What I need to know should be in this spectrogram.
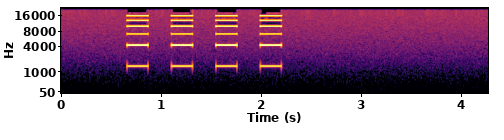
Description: Beep code, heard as beeps from a small speaker, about 1420 Hz. 4 short. In AMI BIOS tables: system timer failure; in Dell tables: memory read or write failure.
